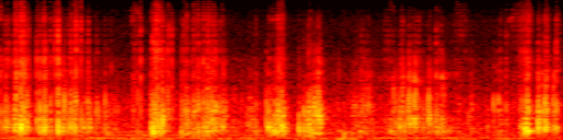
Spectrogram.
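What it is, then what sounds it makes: Plastic hairbrush with nylon bristles. Fingertips and nails scratch and strum along the nylon pin bristles of a handheld black plastic paddle hairbrush. The result is a series of dry, crackling, close-up bursts with a crunchy, mostly midrange texture and no ring after each stroke.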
